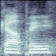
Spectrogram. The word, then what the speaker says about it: Poog: As his work fell into disfavor, Poog, still pronounced Guppy, became personally more cantankerous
